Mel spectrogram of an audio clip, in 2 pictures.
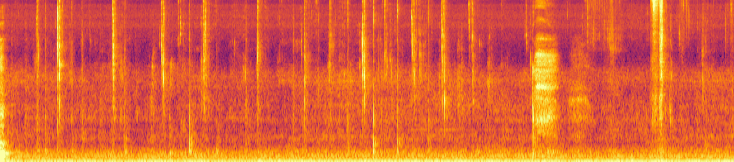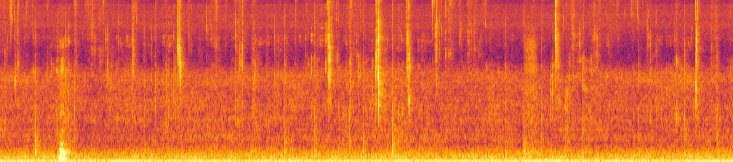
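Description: Close-up chewing and mouth sounds of a person eating chicken and mutton with rice by hand: wet smacks and short clicks scattered throughout, with a couple of brief murmurs near the middle, over a steady low hum.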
